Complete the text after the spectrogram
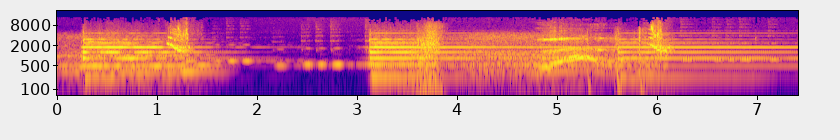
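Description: A barnyard clock chimes loudly at dinner time, striking seven at uneven intervals, each bright metallic tone ringing out and lingering in a sustained, resonant hum. No one speaks.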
